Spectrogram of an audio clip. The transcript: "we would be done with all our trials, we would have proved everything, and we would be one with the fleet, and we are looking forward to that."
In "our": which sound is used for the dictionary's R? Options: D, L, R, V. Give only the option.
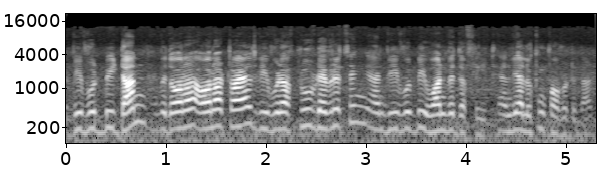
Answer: L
